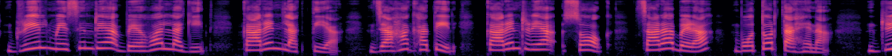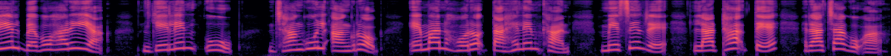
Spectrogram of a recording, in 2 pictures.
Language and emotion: Santali, neutral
